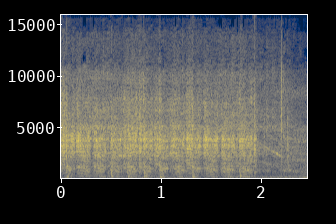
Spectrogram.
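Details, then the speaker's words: 1999 Land Rover Discovery 2 that sat in a yard for years, cranked via an added wire straight to the starter with ignition on: steady rhythmic cranking about four turns a second for two seconds, never firing; crank no start, cause not yet found. "Cranks but doesn't start."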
